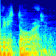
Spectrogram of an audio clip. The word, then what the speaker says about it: Cristóbal: Ah, yo me llamo Cristóbal. Ah, acento en la O, no te olvides. Si lo vas a escribir, acento en la O, ¿vale?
